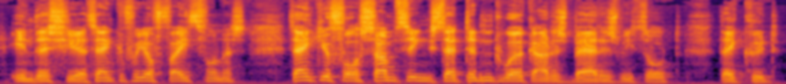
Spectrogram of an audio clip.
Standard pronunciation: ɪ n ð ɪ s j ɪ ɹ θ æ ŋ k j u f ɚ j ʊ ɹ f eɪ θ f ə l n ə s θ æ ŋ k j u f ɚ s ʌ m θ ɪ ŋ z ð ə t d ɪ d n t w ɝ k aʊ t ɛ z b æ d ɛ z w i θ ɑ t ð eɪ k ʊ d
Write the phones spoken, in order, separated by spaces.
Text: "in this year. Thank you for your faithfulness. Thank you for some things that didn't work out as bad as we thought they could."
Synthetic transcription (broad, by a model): ɪ n ð ɪ s j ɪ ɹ θ æ ŋ k j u f ɚ j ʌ ɹ f eɪ θ f ə l n ə s θ æ ŋ k j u f ɚ s ʌ m θ ɪ ŋ z ð ə t d ɪ d n t w ɝ k aʊ t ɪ z b æ d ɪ z w i θ ɑ t ð eɪ k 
